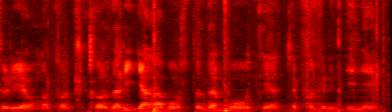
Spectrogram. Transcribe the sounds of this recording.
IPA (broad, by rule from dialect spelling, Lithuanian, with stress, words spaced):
tʊˈrʲeːjɛʊ mɐˈtoːt͡sʲɪklˠɐ ˈdɐr ˈjæːʋoːs tɐˈdɐ ˈbʊʋʊ ˈtʲiɛ ˈt͡ʃʲɛ pɐɡrʲɪnʲˈdʲɪnʲɛɪ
